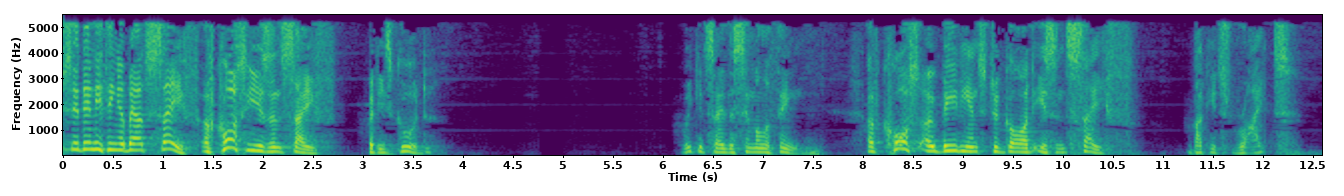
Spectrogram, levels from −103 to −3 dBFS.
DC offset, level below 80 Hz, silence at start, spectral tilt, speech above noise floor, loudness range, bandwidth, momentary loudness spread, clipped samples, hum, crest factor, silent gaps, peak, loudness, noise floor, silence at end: under 0.1%; -58 dBFS; 0 s; -6.5 dB/octave; 67 dB; 10 LU; 5.4 kHz; 15 LU; under 0.1%; none; 20 dB; none; -2 dBFS; -19 LUFS; -86 dBFS; 0.3 s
